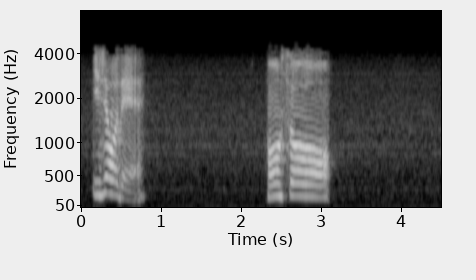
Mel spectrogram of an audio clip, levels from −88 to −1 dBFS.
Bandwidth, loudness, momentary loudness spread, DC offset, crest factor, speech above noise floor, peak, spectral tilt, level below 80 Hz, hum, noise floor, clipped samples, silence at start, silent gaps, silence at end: 4.7 kHz; -24 LUFS; 9 LU; under 0.1%; 18 dB; 34 dB; -10 dBFS; -8 dB/octave; -84 dBFS; none; -58 dBFS; under 0.1%; 0.15 s; none; 1.4 s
